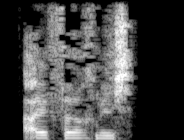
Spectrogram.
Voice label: "eiförmig", german; adjectives

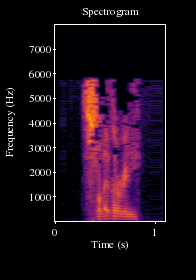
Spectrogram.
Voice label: "slithery", English; adjectives

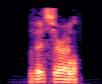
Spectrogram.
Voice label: "visceral", English; adjectives

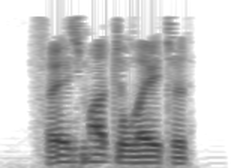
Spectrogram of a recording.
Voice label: "phase-modulated", english; adjectives

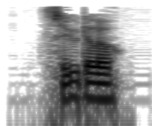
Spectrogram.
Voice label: "pseudo", english; adjectives

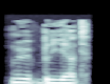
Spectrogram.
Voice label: "möbliert", German; adjectives

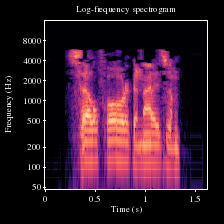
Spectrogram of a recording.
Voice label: "self-organizing", English; adjectives

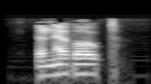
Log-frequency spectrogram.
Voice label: "unevoked", english; adjectives

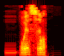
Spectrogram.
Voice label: "whistle", English; nouns

